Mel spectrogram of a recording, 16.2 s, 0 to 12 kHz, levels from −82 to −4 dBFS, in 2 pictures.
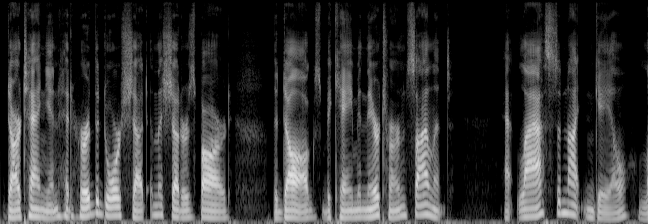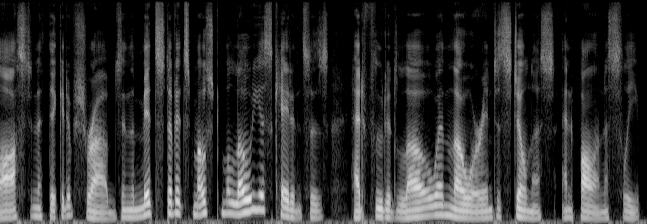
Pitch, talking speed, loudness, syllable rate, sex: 120 Hz, 165 wpm, -22 LUFS, 4.6 syllables/s, male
